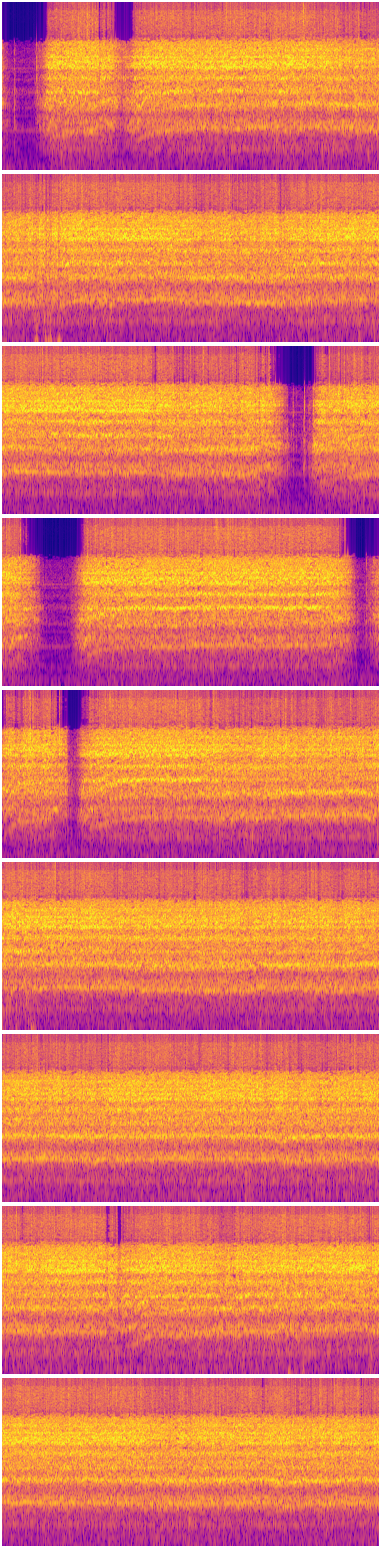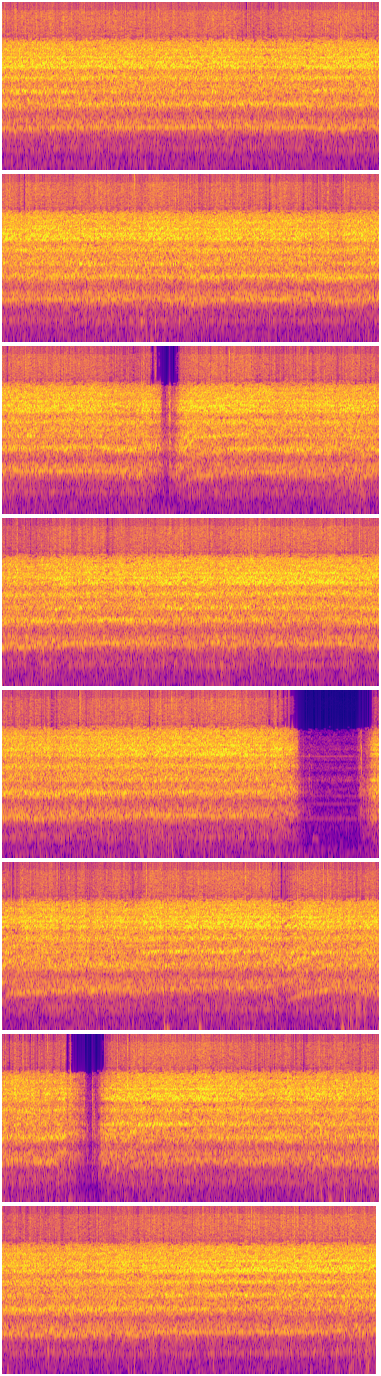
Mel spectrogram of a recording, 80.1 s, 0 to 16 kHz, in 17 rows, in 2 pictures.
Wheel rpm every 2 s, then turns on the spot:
100, 220, 210, 210, 220, 220, 140, 110, 200, 100, 180, 220, 220, 210, 230, 230, 230, 190, 230, 230, 220, 230, 230, 230, 220, 230, 190, 190, 210, 230, 210, 230, 100, 180, 190, 170, 180, 210, 210, 210.
64-66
